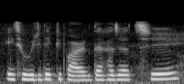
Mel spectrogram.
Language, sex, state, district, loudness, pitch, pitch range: Bengali, female, West Bengal, Cooch Behar, -14 LUFS, 230 Hz, 215-240 Hz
